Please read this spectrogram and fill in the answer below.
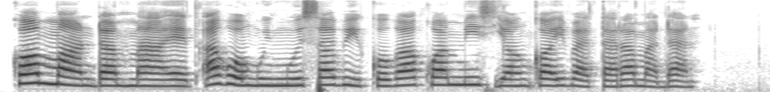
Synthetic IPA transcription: kɔ˦mɔ˨ndɔ˨ma˨ɛ˨ta˦ɣo˨ŋwi˨ŋu˨sa˦bi˨ko˨ɣɔ˦kwa˦mi˦sjɔ˦ŋkɔ˦ɪ˦ba˨ta˨ɾa˦ma˨da˦˨n

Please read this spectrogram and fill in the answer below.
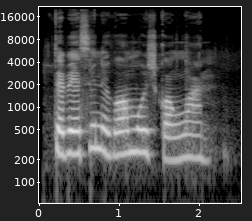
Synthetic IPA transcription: te˨be˨si˦nɪ˨kɔ˦mu˦ʃkɔ˨ŋwʷa˦n

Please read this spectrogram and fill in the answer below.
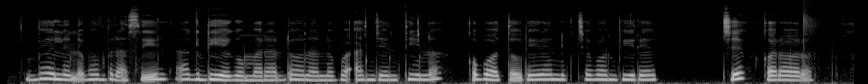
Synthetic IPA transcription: be˦le˨nḛ˨bɔ˦bɾa̰˨si˦la˦kdie˨ɡo˨ma˨ɾa˨dɔ˦na˨nɛ˨bɔ˦ʔa˦ɲd͡ʒe˨nti˦na | ko˦bɔ˨tɔ̰˨uɾe˦ɾe˦nikt͡ʃe˦βa˦mbi˦ɾe˦ | t͡ʃe˦kɔ˦ɾɔɾɔ

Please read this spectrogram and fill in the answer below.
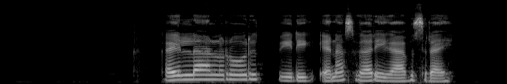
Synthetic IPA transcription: ka˦ilːa˦lɾoː˦ɾi˦t̪̚piɾike˨nasɡa˦ɾiɡa˨bi˦sɾa˨j

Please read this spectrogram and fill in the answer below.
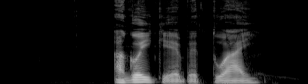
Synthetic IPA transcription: a˨ɡo˦ike˨bɛ˨t̪uai

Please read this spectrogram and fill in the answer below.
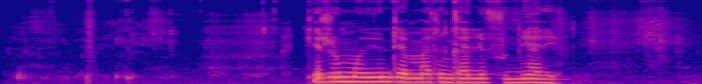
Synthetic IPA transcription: keɾu˦mo˨ju˦nte˨matŋɡale˨fu˨niaɾi˨

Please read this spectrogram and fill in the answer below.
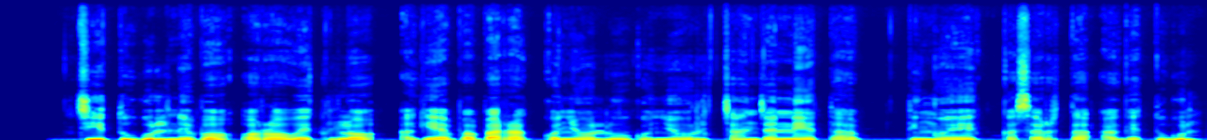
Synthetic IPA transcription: t͡ʃi˦tu˦ɡu˦lnɛ˨bɔ˦ɔ˦ɾɔ˦we˦klɔ˦ | a̰˨ɡɛ̰˨ba˦baɾa˦kːɔ˦ɲɔ˦lu˦kɔ̰˨ɲo̰ɾt͡ʃa̰˨ɲd͡ʒa˨ne˦tap̚ | ti˦ŋɔ˨ɛ˦kːa̰˨sa̰˨rta˦ʔa˨ɡɛ˨tu˦ɡu˦l

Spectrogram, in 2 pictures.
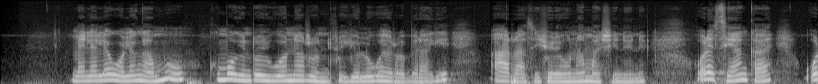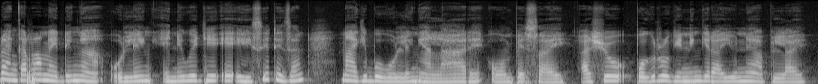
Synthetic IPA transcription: mɛ˨lɛ˨lɛ˦ko˨le˦ŋa˨mu˦ku˦mo˦ki˨ndo˦i˨wo˦na˦ɾo˨n˨ɾwḛ˨d͡ʒo˨lo˦wa˦˨ɾa˨bɛ˨ɾa̰˨kɪ˦a̰˦˨ɾa˨si˨ʃo˨ɾe˨ɔ˨na˦ma˨ʃi˨ne˨ne˦o̰˦ɾɛ˨sɪ˨a˦ŋka˨˦ʊ̰˦ɾɛ˦˨ŋɡa˦ɾa˦ne˨dɪ˦ŋa˨o̰˨lɪ˦ŋe˨ne˦we˦d͡ʒe˦ʔe˦ʔsi˦ti˨za˦nːa˨ki˦bo˨ko˨lɪ˦ŋa˨la˨˦ɾɛ˦ʔɔ˨ɔ˨˦mpɛ˦sa˨i˦a˨ʃu˦po˨ki˦ɾo˦ki˨ni˦ŋɡɪ˦ɾa˨ju˦nɛ˦a˨pi˨la˦i˨

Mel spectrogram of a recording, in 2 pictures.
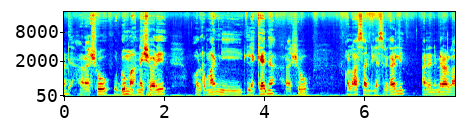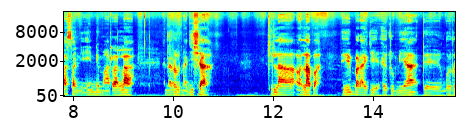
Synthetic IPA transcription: da˨ɾa˨ʃʊː˦˨du˦ma˨na˨i˨ʃɔ˨ɾɪ˦ɔ˨ltʊ˨ŋa˦ni˨lɛ˨kɛ˦ɲaː˦˨ɾa˨ʃʊ˦ | ɔ˨la˨˦sa˨ni˨lɛ˨sɪ˨ɾɪ˨ka˦li˦ | a˨ɾa˨nɪ˨mɪ˦a˦˨la˨˦sa˨ni˨e˨˦ndɪ˨ma˨ɾa˨la˦ɛ˨na˨ɾɔ˦kna˨d͡ʒi˦ʃa˦ | kɪ˦la˨ɔ˨la˦pa˨pɪ˨˦ba˨ɾa˨kɪ˨a˨i˨tu˨mɪ˨ja˦tɛ˨ŋɡɔ˨ɾ

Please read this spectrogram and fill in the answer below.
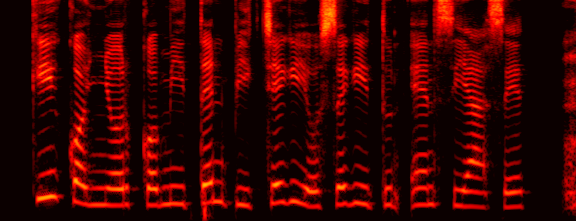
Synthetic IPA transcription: ki˦ko˨ɲo˨ɾko˨mi˨t̪e˦npi˨k̚t͡ʃe˦ɡɪ˦jo˨se˦ɡi˦t̪u˦nɛ˦nsɪ˦a˨sɛ˦t̪̚

